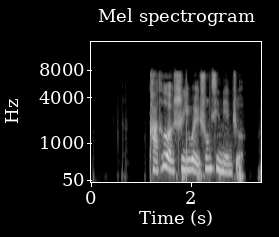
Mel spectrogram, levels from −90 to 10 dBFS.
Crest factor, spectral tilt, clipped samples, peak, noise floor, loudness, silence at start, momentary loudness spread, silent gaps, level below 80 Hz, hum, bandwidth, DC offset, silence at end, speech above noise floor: 18 dB; -4 dB/octave; under 0.1%; -2 dBFS; -75 dBFS; -18 LUFS; 1.2 s; 11 LU; none; -46 dBFS; none; 8.2 kHz; under 0.1%; 0 s; 57 dB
